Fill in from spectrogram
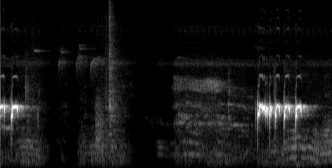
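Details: A local zebra dove sings as a lure for other doves to answer. Short coo notes at the start, then quiet with a sharp knock and a soft rasping sound, then a rapid phrase of five rolling coos.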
